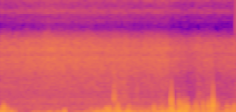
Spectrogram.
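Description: Wind buffeting the microphone, a steady low rumble, with a few short knocks in the second half.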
